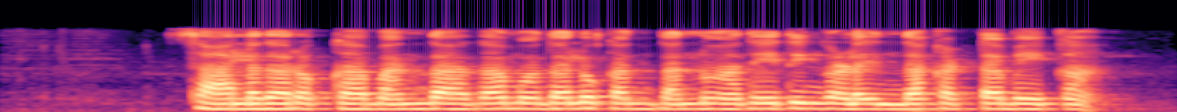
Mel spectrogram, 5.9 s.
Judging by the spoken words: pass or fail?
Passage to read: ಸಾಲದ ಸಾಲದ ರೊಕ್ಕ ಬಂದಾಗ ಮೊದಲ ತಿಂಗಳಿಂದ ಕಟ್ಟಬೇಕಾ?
fail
